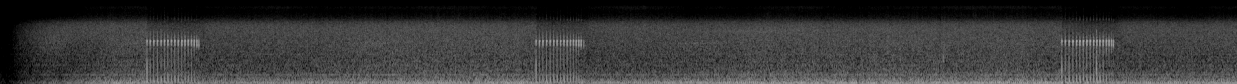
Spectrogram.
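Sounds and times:
constant background hiss: 0.0 - 12.3
Cophixalus monticola mountain-top nursery frog pulsed buzzing calls: 1.3 - 2.2, 5.2 - 6.1, 10.5 - 11.4.

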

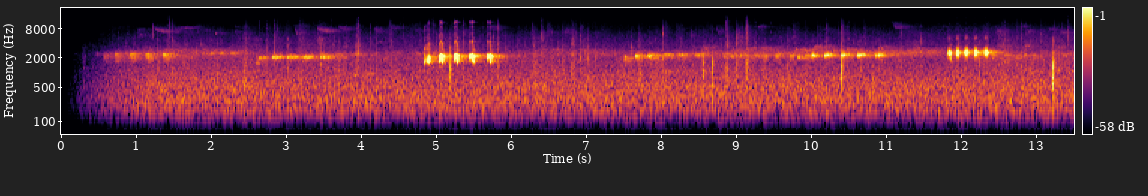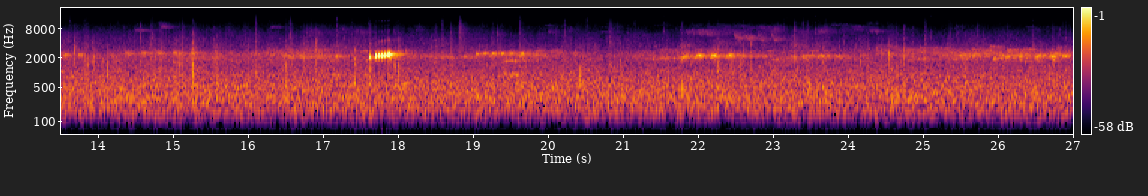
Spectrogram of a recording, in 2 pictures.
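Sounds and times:
Ischnocnema holti calling: 4.8 - 5.9, 11.8 - 12.5, 17.6 - 18.1.

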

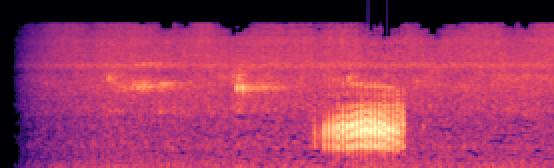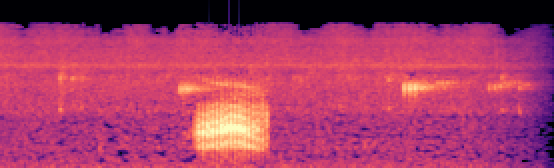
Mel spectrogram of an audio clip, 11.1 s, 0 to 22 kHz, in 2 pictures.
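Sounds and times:
Mantidactylus guttulatus calling: 1.2 - 4.2, 7.3 - 8.3, 9.5 - 10.8.

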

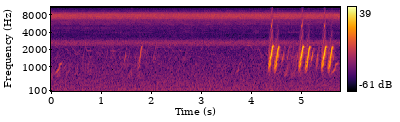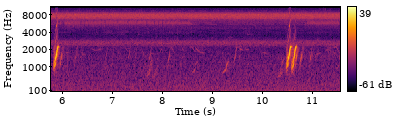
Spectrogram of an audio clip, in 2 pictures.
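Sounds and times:
bubbling kassina Kassina senegalensis calls: 4.4 - 6.0, 10.3 - 10.9.

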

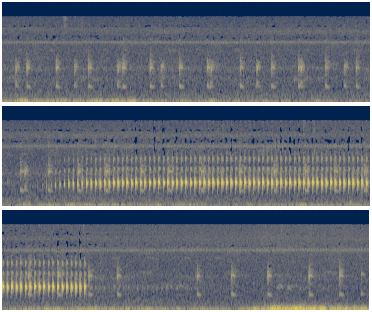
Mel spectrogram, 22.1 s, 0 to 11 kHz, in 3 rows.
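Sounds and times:
Cururu toad Rhinella icterica giving a fast pulsed trill: 0.3 - 17.2.

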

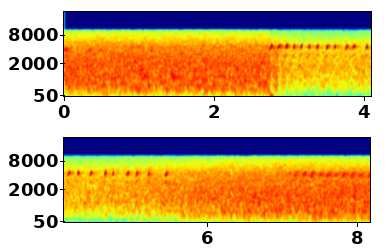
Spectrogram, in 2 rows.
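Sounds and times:
rushing water: 0.0 - 8.1
Hylodes phyllodes chirping call: 2.8 - 5.6, 7.1 - 8.1.

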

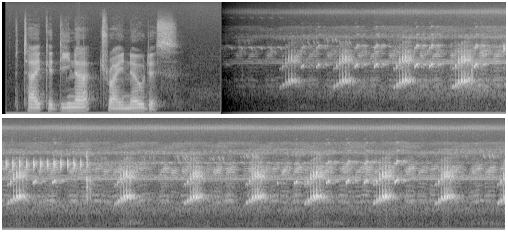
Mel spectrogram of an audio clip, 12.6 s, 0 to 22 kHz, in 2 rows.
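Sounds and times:
speech: 0.3 - 2.2
grass frog Ptychadena trinodis chirping: 2.8 - 12.5
high insect trill: 2.8 - 12.5.

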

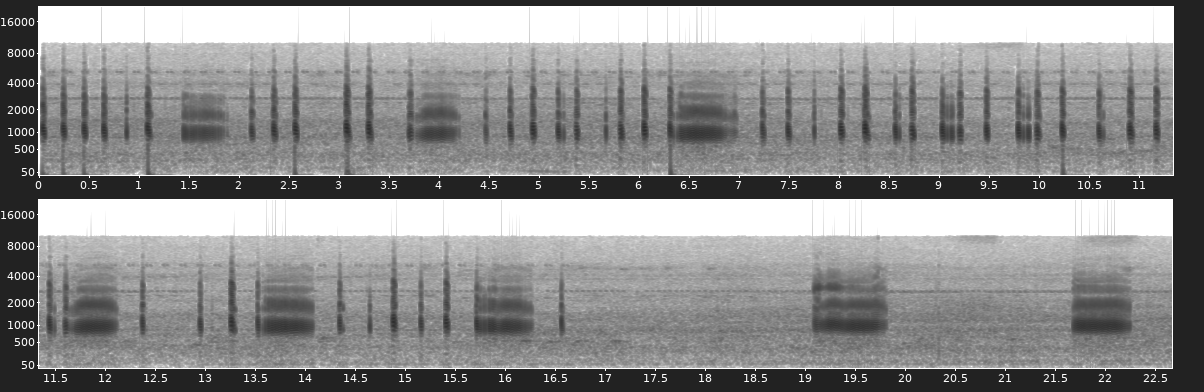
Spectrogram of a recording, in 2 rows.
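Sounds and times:
Rhinella ornata toad calling: 0.0 - 17.3, 19.0 - 20.4, 21.1 - 22.4.

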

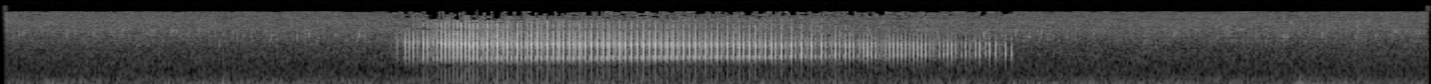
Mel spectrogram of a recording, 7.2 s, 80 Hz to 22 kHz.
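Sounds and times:
Mantidactylus betsileanus frog calling: 1.9 - 5.1.

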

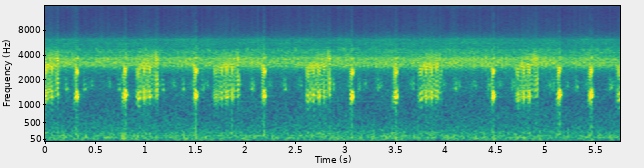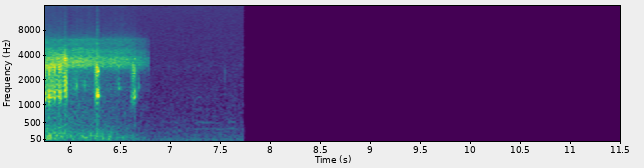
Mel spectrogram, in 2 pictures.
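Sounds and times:
broad-palmed rocket frog Litoria latopalmata calling: 0.0 - 6.8.

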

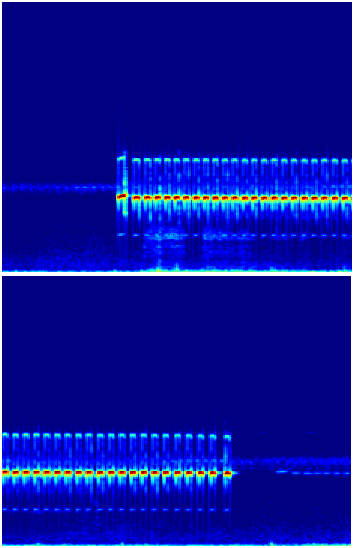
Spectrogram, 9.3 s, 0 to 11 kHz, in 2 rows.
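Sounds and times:
Oreophryne penelopeia frog call of high tonal beeps: 1.6 - 9.0.

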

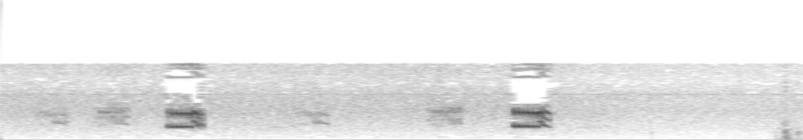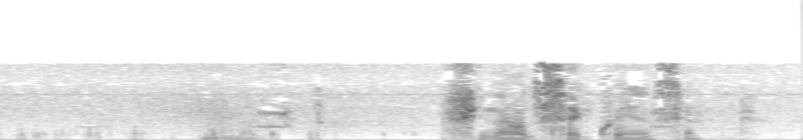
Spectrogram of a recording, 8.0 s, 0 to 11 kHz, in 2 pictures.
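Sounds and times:
Physalaemus nanus frog call: 0.0 - 3.1, 4.4 - 5.8
faint frog calls: 0.0 - 8.0
low rumbling knocks: 3.8 - 6.0
speech: 6.4 - 7.6.

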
